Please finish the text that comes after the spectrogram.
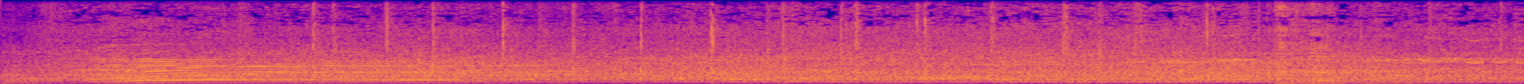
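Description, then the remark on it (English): A large audience erupts in a mix of booing and cheering as Elon Musk is introduced on stage at a comedy show, a dense roar of many voices with long drawn-out tones rising above it, sustained and loud for the whole stretch. “introduced Elon Musk to a mixture of boos and cheers”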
